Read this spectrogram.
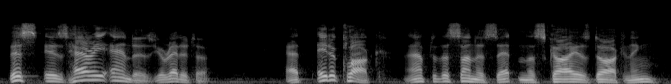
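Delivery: dramatic radio host narration; measured broadcast storyteller. A narrator's reading. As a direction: set the scene like an on-air editor. Narrator opens the show.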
